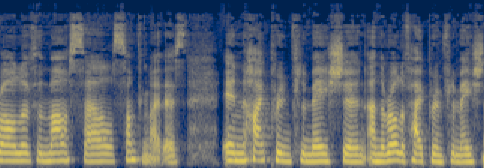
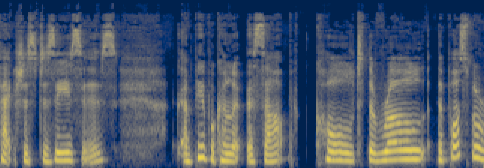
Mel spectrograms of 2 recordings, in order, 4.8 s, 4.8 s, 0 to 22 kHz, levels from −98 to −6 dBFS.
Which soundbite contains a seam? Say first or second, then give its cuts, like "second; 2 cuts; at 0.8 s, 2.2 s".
second; 2 cuts; at 1.7 s, 3.1 s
